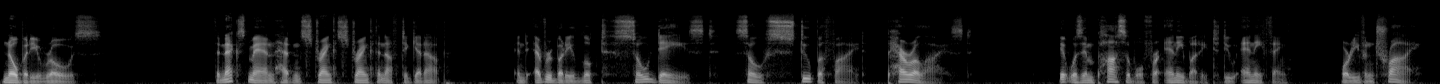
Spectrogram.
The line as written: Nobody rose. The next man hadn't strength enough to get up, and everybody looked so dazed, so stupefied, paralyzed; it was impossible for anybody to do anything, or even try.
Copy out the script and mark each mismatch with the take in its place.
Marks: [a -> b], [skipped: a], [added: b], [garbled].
Nobody rose. The next man hadn't strength [added: strength] enough to get up, and everybody looked so dazed, so stupefied, paralyzed; it was impossible for anybody to do anything, or even try.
